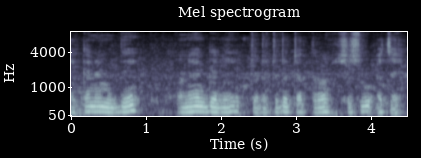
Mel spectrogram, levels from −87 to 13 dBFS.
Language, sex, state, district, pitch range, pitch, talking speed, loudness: Bengali, male, Assam, Hailakandi, 115-135 Hz, 120 Hz, 105 wpm, -16 LUFS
